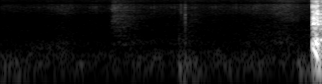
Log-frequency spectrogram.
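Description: After near silence, a single sharp cough bursts out close to the microphone at the very end.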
